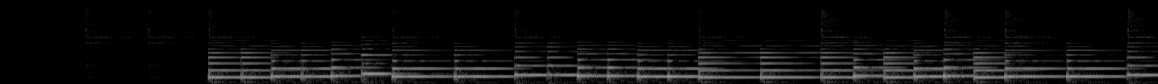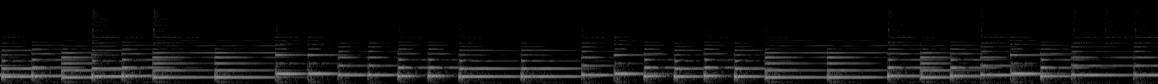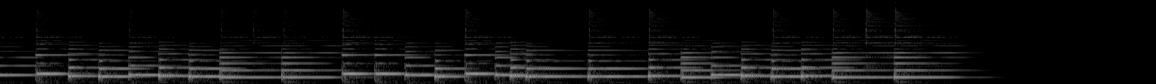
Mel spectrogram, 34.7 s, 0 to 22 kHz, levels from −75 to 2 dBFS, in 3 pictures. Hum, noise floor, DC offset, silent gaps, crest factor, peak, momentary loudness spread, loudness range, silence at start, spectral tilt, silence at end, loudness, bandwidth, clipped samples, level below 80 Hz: none; under -90 dBFS; under 0.1%; none; 16 dB; -22 dBFS; 4 LU; 1 LU; 0.85 s; -4.5 dB/octave; 1.7 s; -38 LUFS; over 20 kHz; under 0.1%; -74 dBFS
